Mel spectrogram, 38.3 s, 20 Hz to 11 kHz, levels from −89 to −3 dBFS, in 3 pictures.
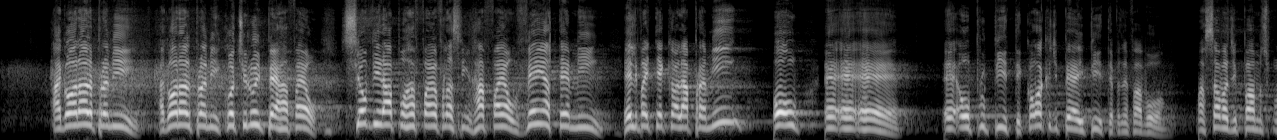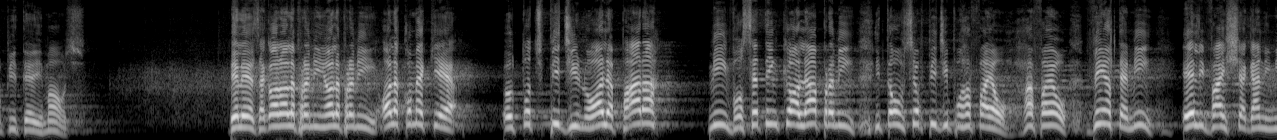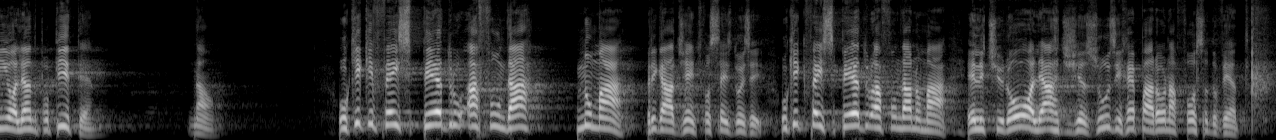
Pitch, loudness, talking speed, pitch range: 245 Hz, -26 LUFS, 210 wpm, 210-275 Hz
